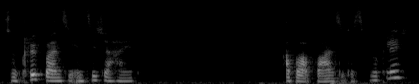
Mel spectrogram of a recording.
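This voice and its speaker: Female audiobook reader, husky and low-pitched, suspenseful storytelling. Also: very animated, normal speed. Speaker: audiobook narrator. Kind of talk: children's audiobook reading.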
